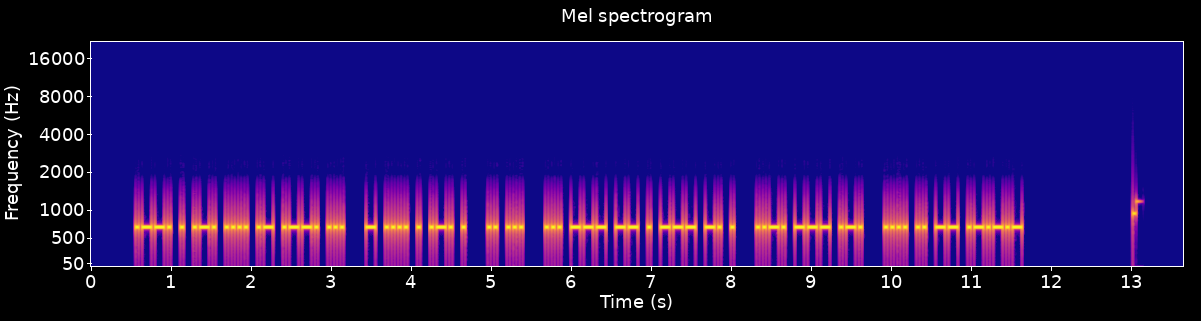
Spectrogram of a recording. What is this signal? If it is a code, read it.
Morse code, heard as a keyed tone, about 28 wpm, 700 Hz. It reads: PERHAPS THERE IS SOMEONE FOR HIM.
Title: Sentences from Top 600 Words 30wpm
